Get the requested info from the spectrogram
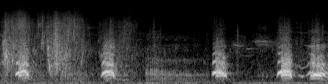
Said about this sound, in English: What's that? Sounds like a dog. A mean dog, and it's coming closer all the time.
